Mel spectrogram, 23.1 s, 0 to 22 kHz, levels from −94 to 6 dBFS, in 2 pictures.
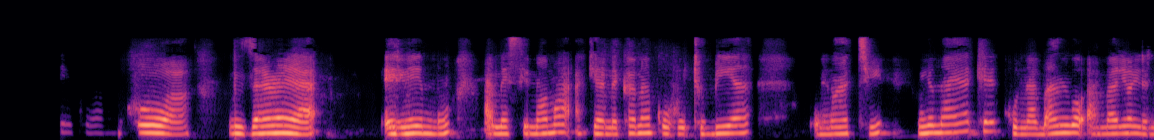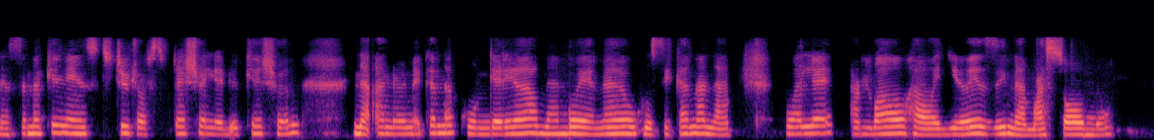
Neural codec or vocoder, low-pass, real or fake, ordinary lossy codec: codec, 16 kHz, 1 kbps, X-Codec, HuBERT features, trained on general audio; 7.2 kHz; fake; MP3, 48 kbps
